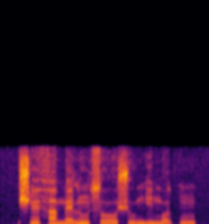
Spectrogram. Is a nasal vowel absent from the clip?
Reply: no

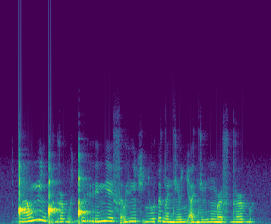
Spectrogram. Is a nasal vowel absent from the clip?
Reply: no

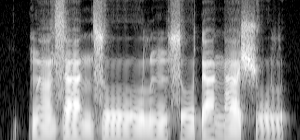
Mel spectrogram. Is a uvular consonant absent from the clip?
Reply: yes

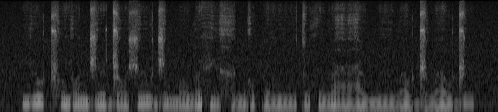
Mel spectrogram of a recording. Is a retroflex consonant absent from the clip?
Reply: no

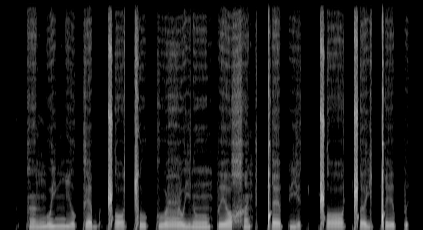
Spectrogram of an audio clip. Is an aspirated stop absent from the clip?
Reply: yes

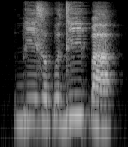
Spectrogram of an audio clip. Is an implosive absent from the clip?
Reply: no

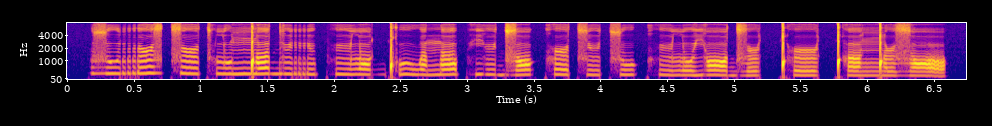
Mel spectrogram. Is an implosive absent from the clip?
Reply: yes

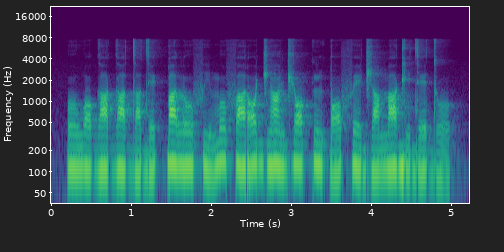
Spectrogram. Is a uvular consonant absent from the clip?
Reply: yes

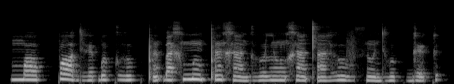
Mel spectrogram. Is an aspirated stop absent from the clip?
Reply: yes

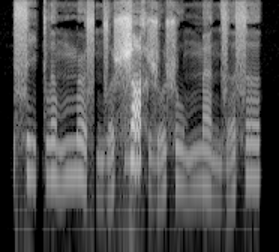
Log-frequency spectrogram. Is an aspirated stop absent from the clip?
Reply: yes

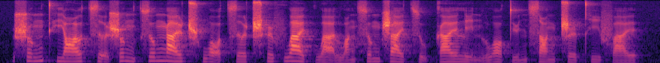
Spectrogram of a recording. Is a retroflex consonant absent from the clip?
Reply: no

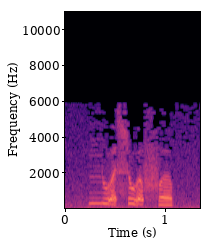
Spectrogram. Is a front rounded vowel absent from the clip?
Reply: yes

